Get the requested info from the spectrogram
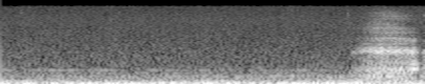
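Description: A quiet pause with faint low room hum, ending in a short in-breath just before speech resumes.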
